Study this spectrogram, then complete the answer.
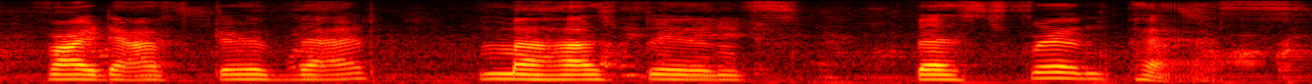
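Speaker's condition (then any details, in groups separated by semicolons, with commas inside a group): Cerebellar ataxia; no cure; onset around age 35, worsening; speech changed, tongue biting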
